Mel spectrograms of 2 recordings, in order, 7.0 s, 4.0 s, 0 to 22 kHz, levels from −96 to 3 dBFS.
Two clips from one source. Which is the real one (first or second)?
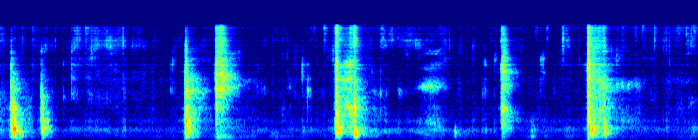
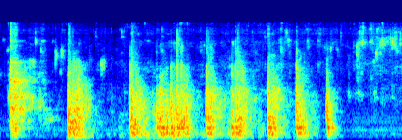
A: second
